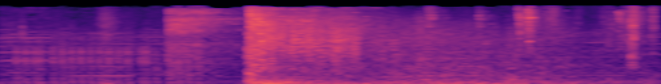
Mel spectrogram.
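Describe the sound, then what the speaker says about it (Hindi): A thrown bomb-style firecracker goes off with one loud, sharp boom about a second in, followed by a rumbling, crackling tail, with faint background noise before it. "मैं बम फेंक रहा हूँ ऊपर मत जाना"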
